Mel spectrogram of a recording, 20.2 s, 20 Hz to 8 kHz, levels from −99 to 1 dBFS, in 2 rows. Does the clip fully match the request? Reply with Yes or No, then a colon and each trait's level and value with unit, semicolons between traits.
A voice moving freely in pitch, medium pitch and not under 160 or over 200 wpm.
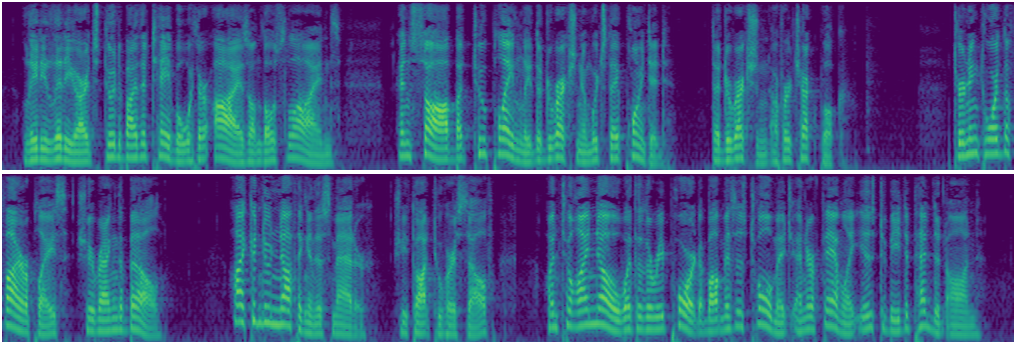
Yes: wide, 6.8 semitones; medium, 160 Hz; average, 195 wpm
